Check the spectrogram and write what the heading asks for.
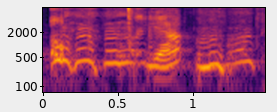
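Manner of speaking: high, laughing gossip voice of the mothers; high, laughing mock society mom; chatty mothers. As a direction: mimic the banquet mothers chirping along. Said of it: "and they like".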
